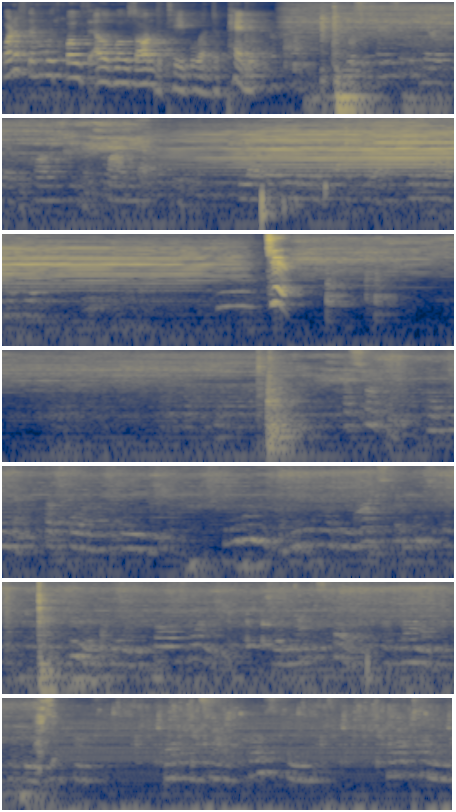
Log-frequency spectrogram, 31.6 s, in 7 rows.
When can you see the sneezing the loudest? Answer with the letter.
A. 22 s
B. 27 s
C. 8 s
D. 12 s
D.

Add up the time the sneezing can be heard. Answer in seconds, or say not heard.
3 s.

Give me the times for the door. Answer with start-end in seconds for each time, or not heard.
3.0-4.2, 15.7-16.6, 22.6-23.8.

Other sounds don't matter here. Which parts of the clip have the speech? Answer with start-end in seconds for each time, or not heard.
0.0-9.5, 16.8-31.5.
